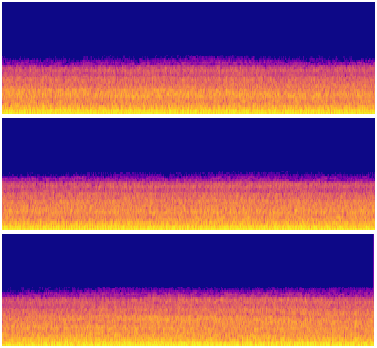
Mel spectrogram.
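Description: A truck engine roars loudly and steadily.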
